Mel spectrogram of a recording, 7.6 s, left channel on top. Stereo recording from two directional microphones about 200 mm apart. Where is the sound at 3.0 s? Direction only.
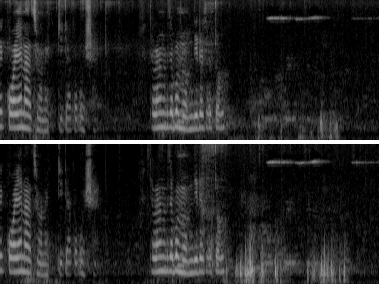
5° right (ahead or behind).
